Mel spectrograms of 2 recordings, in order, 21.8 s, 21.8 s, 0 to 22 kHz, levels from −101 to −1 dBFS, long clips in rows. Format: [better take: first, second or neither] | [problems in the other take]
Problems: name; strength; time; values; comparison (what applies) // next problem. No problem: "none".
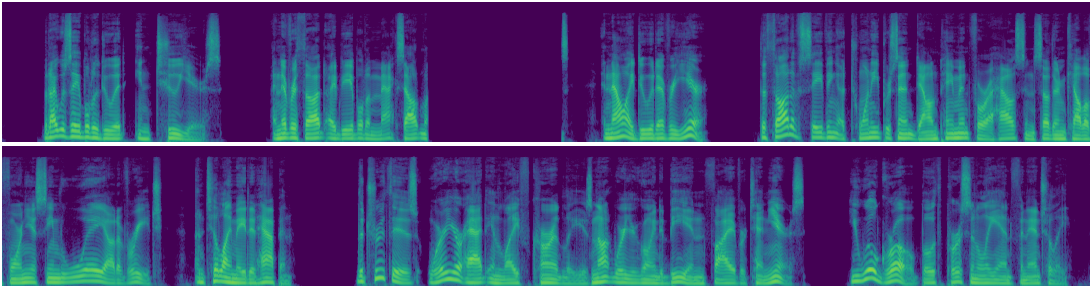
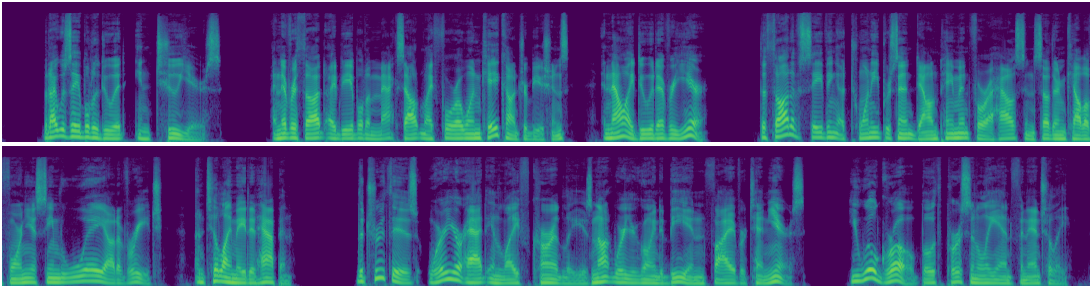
second | audio cutting out; at 4.5 s for 1.5 s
